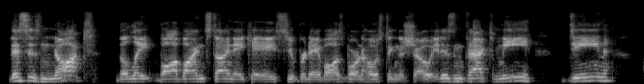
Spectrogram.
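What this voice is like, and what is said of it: Rough, congested voice from a cold. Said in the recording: “I am dying. I have a cold. ... You sound like Wolfman Jack.”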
